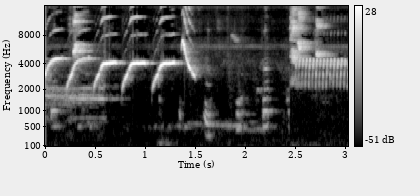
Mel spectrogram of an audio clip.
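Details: Canary singing as a lure song for training young canaries, a series of rising whistled sweeps followed by scattered chips and a fast buzzy trill.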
